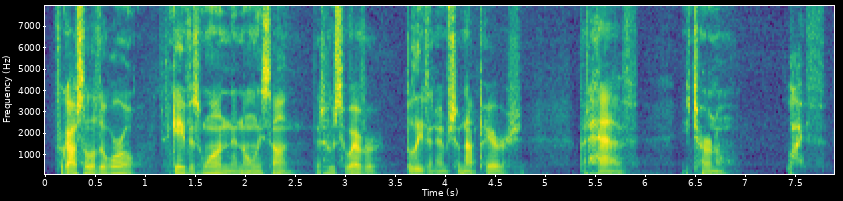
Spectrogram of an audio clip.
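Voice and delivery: soft, hushed reading that fades to near silence on "life"; hushed scripture read that dies away at the end; reverent scripture reading. Acted. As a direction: read it gently, like something precious. Reads the verse softly.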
